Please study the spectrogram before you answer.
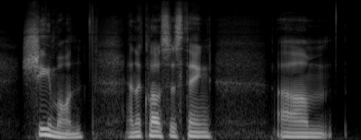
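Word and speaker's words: シモン: his name in Japanese it's technically it's Shimon but it's it's only because the Japanese do not have a character in Japanese for C so the closest they have is she so that's why his name is Shimon not Simon which is possible in Japanese it's not it's not Simon it's Shimon and the closest thing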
